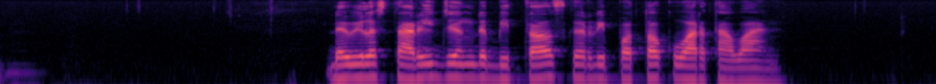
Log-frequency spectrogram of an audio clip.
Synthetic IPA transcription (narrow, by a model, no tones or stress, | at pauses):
dəwiləst̪aɾid͡ʒɨŋdəbit̪əlskɨrdipɔt̪ɔkuwart̪awan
